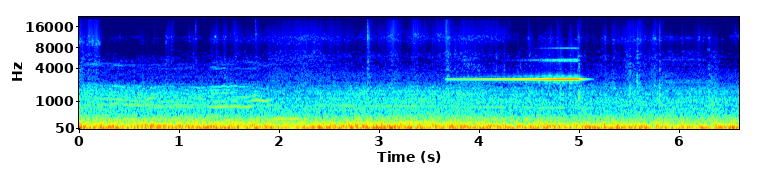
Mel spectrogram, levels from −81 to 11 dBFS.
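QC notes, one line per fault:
throughout: Bluetooth LC3 compression, heavy. The sound has a breathy, grainy edge, with the upper spectrum replaced by a hiss-like noise fill rather than real detail, while content still reaches up to about 20.2 kHz. The damage is likely from the LC3 codec at a low rate. The smearing fits 10 ms transform frames and a rate near 32 kbps. Unlike a plain low-pass or narrowband channel, the top end is still present, but as texture-less noise.
3.66–5.16 s: loudspeaker feedback squeal. A single steady tone at 2.6 kHz swells over roughly a second until it sits about 5 dB above the rest of the audio, then stops at 5.16 s. The microphone was picking up its own loudspeaker, and at that one frequency the loop gain passed unity, so the tone fed itself. Its fixed pitch and self-sustaining build-up distinguish it from a test tone or a whistle in the recorded scene.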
